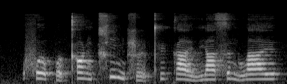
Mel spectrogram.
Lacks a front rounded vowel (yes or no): no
